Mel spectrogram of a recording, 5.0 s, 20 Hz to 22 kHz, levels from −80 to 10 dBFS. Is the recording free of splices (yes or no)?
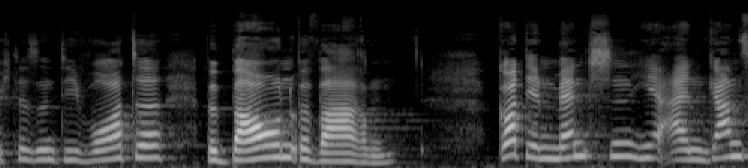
no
